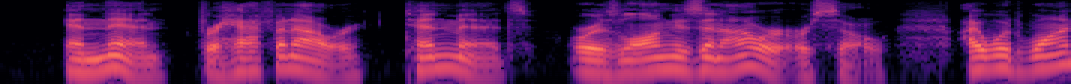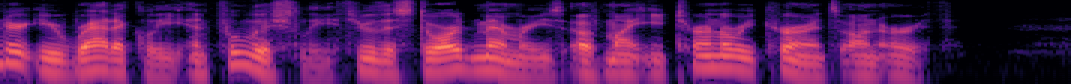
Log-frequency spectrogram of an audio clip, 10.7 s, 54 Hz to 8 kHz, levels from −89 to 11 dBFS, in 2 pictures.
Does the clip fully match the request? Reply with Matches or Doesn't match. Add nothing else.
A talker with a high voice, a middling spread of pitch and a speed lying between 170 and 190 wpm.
Doesn't match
